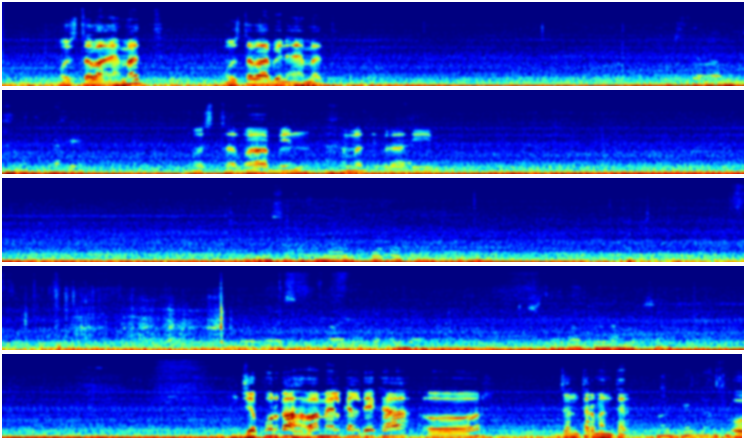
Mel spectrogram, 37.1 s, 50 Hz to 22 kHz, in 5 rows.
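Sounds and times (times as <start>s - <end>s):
car engine and tyres drone: 0.0s - 37.0s.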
